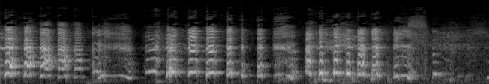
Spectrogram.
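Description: Two young girls laughing hard together, in two long fits of quick, repeated giggles that die away near the end.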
